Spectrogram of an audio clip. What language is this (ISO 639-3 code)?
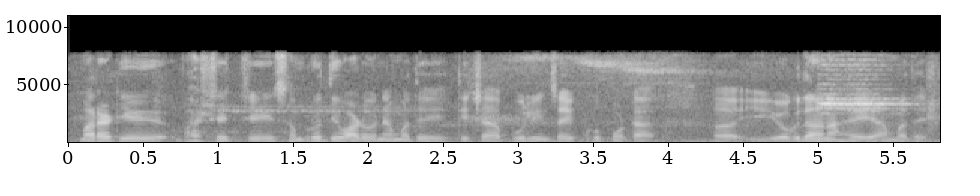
mar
